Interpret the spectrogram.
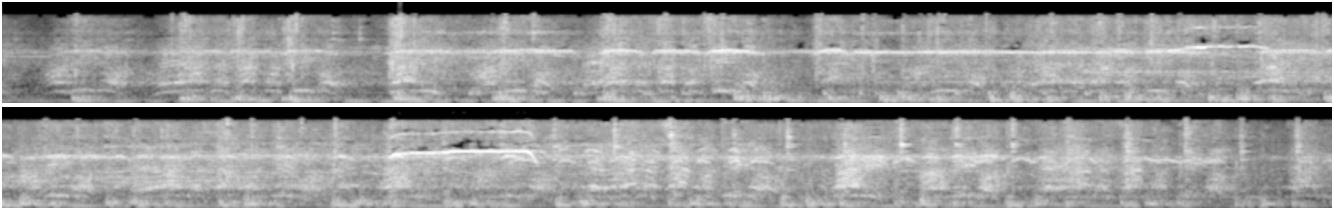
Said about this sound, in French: La foule hurlant « Cali, ami, Pereja est avec toi ».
